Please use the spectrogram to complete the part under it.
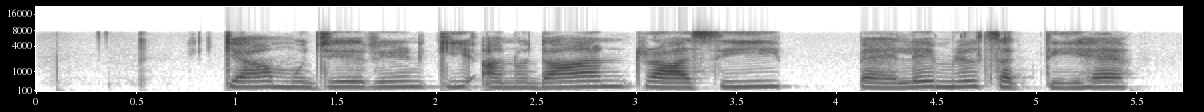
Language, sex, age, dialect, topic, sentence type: Hindi, female, 18-24, Garhwali, banking, question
